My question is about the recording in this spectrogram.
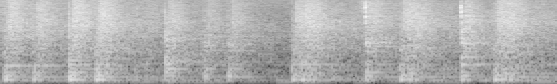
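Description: Jazz drum kit playing a passage of quick snare and bass-drum strokes, several hits a second.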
